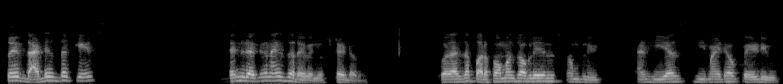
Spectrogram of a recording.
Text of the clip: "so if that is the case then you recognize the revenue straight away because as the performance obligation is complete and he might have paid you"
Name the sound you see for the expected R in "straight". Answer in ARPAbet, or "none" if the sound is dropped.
none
